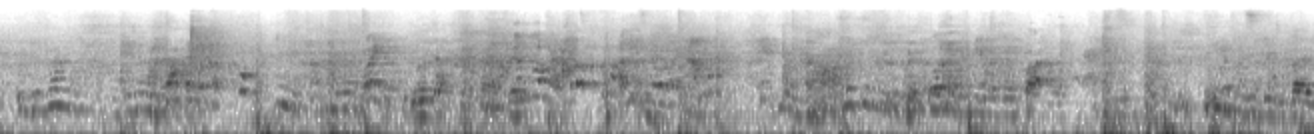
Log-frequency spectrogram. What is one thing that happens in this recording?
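Bodies thump and shuffle on gym mats.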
